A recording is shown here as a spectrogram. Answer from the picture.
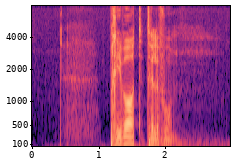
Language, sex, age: Norwegian, male, 30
